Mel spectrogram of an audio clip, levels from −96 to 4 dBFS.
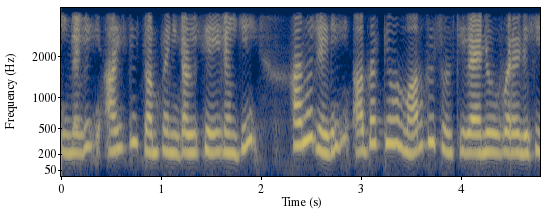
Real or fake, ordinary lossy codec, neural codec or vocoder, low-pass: fake; none; codec, 16 kHz, 0.5 kbps, FreqCodec, larger model; 3.6 kHz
